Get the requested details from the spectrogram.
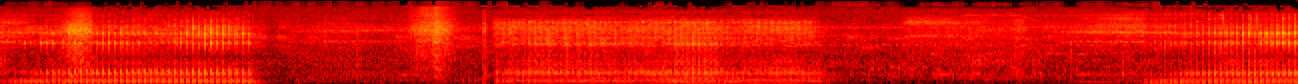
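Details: Two bulldogs snoring heavily, with loud, coarse, throaty snorts, rumbling breaths and noisy airflow while another dog checks them out; dog snoring.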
